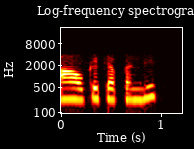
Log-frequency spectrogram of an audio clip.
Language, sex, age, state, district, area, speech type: Telugu, female, 30-45, Andhra Pradesh, Vizianagaram, urban, conversation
